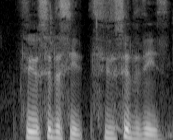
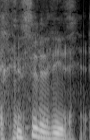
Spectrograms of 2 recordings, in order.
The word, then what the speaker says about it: Thucydides: Thucydides. How does he say his name? – Thucydides. Yeah, that one, yeah. – Yeah, Thucydides.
